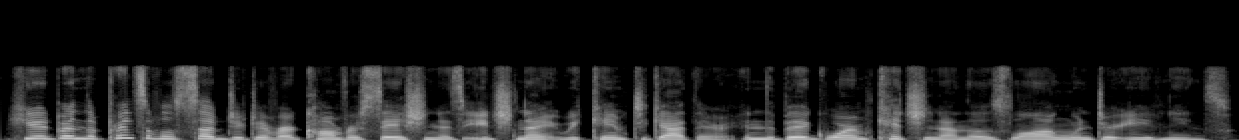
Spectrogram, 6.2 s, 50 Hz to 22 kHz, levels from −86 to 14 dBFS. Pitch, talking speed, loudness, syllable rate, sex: 255 Hz, 240 wpm, -17 LUFS, 6.3 syllables/s, female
